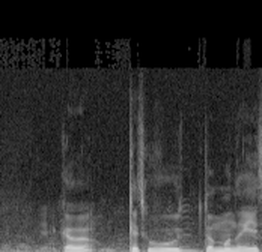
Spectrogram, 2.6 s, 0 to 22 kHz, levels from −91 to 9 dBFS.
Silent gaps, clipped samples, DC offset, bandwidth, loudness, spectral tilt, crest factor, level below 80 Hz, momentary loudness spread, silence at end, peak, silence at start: none; under 0.1%; under 0.1%; 11.5 kHz; -15 LUFS; -7.5 dB/octave; 14 dB; -46 dBFS; 7 LU; 0 s; -2 dBFS; 0 s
